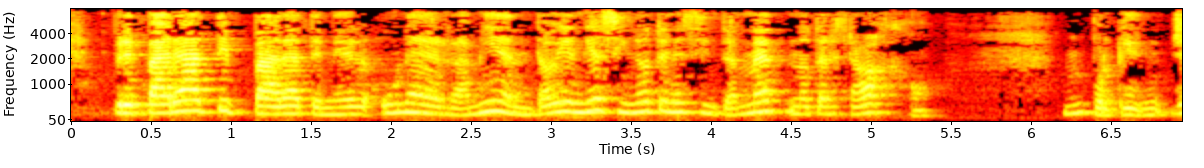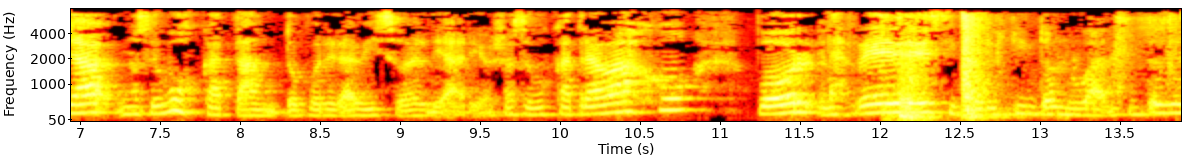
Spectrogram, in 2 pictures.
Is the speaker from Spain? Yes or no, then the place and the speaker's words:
no; Argentina; El ángel del encuentro es lo que nos hace falta a este país como argentinos.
